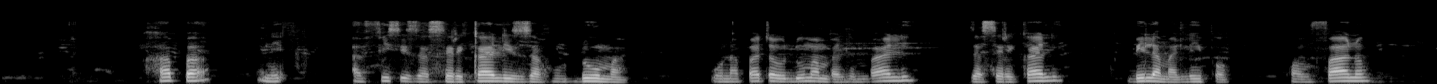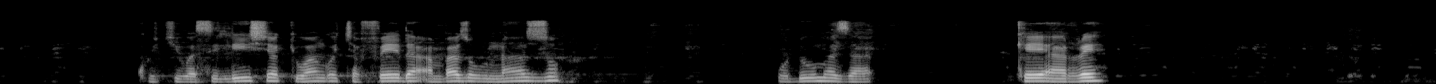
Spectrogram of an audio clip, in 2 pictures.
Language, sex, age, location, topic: Swahili, male, 25-35, Mombasa, government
